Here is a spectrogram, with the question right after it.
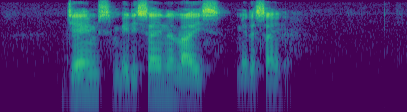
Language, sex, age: Afrikaans, male, 19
